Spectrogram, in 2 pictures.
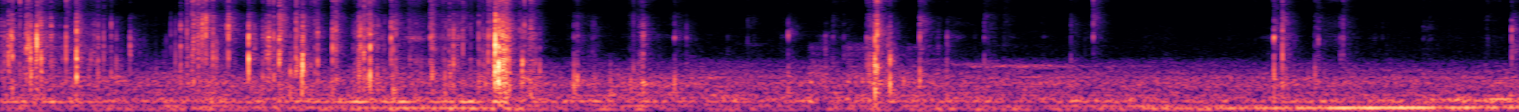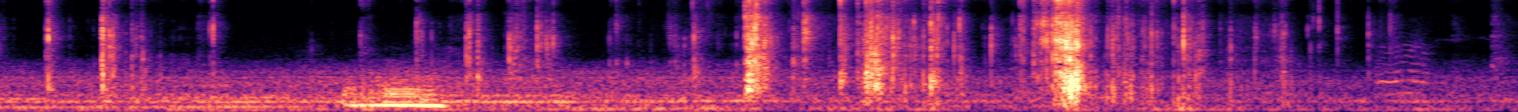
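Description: Foil trading-card pack crinkling as it is handled and torn open, with scattered sharp crackles and one louder rip near the end.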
